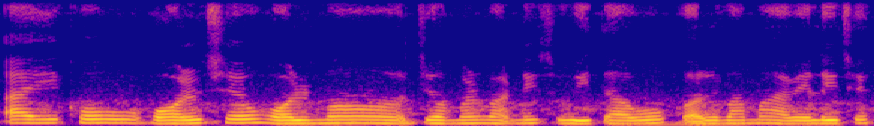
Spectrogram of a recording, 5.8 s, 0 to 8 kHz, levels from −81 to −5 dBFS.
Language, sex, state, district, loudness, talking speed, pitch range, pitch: Gujarati, female, Gujarat, Gandhinagar, -16 LUFS, 115 wpm, 195-215 Hz, 205 Hz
